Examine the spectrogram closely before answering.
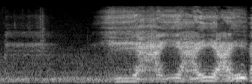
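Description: A middle-aged man speaks loudly and with animation close by.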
